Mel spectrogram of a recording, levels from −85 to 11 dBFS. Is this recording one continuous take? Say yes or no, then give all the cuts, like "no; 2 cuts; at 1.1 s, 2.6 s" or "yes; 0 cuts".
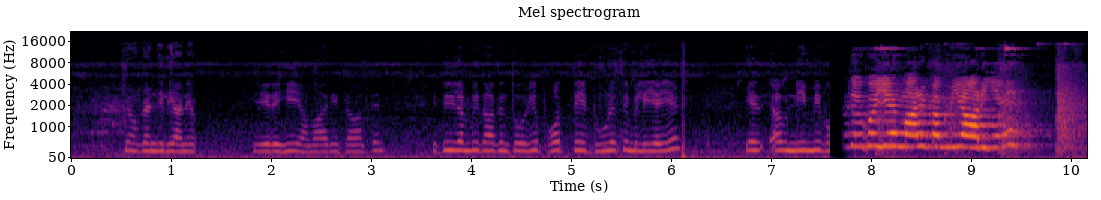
no; 2 cuts; at 1.2 s, 7.6 s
